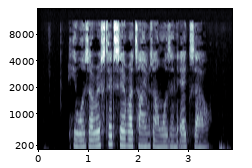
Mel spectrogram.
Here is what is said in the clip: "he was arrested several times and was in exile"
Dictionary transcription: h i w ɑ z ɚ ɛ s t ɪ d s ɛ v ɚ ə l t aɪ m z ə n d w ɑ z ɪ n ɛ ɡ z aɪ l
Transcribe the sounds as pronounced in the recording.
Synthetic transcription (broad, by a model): h i w ɑ z ɚ ɛ s t ɪ d s ɛ v ɚ ə l t aɪ m z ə n w ɑ z ɪ n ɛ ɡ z aɪ l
